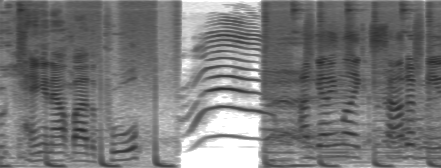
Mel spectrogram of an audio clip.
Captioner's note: meows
